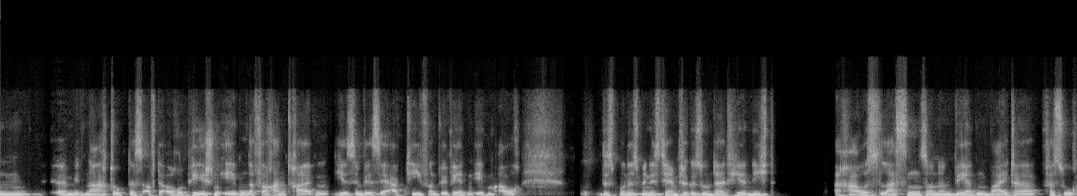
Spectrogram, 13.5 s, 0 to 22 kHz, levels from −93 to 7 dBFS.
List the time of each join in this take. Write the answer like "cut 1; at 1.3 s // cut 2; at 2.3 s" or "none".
none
